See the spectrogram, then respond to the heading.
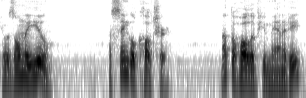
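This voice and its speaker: A man voicing a wise, patient gorilla teacher in an audiobook, deliberate and didactic, leaning on key words. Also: on the low side, animated, warm tone. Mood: emphatic, grave.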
